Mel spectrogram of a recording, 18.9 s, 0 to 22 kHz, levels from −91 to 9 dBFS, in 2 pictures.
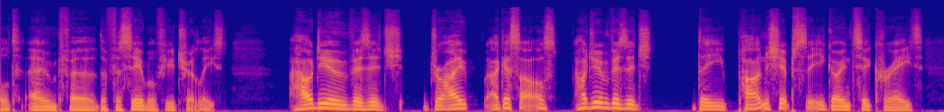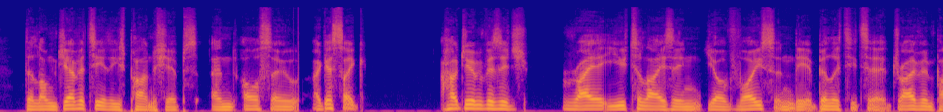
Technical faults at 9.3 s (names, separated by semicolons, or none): none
